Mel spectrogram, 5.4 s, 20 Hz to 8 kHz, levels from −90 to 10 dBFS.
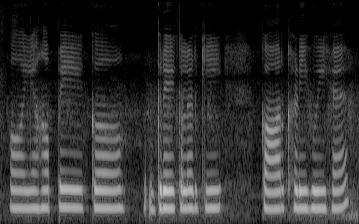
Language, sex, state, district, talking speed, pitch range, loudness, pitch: Hindi, female, Uttar Pradesh, Jalaun, 120 wpm, 230-240 Hz, -25 LUFS, 235 Hz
